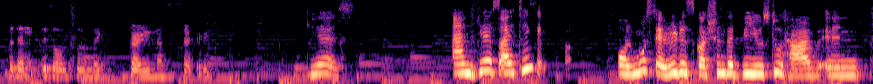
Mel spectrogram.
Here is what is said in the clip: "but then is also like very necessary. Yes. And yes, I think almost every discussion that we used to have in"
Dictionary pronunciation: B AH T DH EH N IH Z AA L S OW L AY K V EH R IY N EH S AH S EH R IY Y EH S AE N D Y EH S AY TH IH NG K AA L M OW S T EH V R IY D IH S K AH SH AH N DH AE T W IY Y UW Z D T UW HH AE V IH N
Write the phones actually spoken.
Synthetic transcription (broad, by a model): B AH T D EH N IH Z AA L S OW L AY K V EH R IY N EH S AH S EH R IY Y EH S AE N D Y EH S AY T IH NG K AA L M OW S T EH V R IY D IH S K AH SH AH N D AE T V IY Y UW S T UW HH AE V IH N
